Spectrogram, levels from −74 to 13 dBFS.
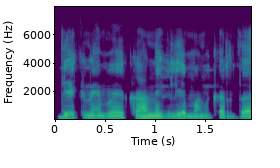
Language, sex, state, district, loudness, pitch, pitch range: Hindi, male, Jharkhand, Sahebganj, -18 LUFS, 130 Hz, 125-135 Hz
